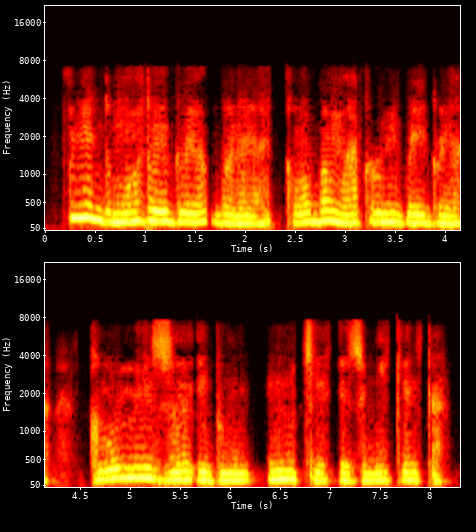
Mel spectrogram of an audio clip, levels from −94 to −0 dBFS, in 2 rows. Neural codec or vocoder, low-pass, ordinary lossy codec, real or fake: codec, 16 kHz, 1 kbps, FreqCodec, smaller model; 7.2 kHz; AAC, 24 kbps; fake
